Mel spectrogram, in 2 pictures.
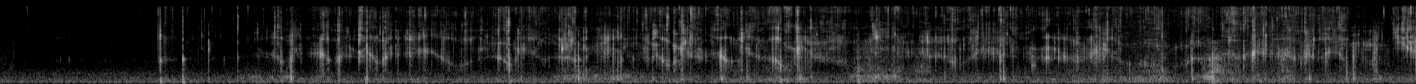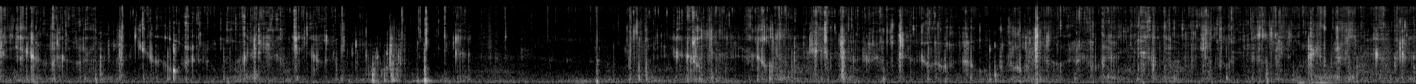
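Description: Close-miked chewing of rainbow-coloured pull-apart string cheese: a bite, then many small wet clicks and mouth sounds. The chewing starts about a second and a half in, pauses briefly about two-thirds of the way through, then goes on.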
